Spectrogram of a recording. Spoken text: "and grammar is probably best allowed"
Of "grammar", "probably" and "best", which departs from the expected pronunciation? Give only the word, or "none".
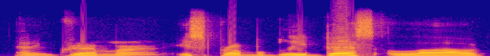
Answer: none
